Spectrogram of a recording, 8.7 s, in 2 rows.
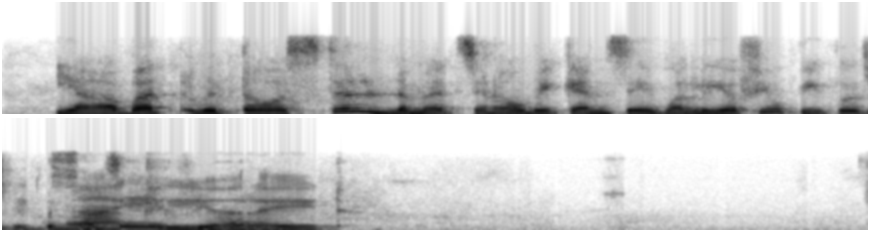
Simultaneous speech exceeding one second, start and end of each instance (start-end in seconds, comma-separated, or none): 4.4-5.8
